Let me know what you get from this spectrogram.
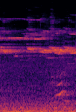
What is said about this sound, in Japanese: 電車来たー。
